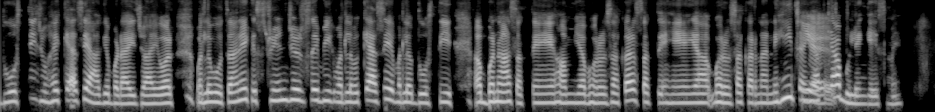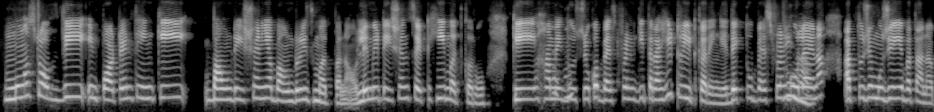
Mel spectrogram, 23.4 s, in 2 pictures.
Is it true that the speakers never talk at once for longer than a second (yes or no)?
yes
